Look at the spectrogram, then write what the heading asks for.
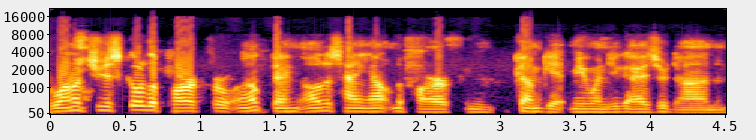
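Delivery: ordinary talk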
